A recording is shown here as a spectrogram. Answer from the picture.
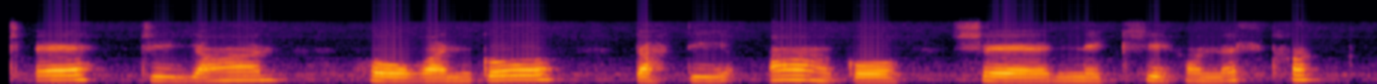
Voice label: When I set out for home with the melon it started, Navajo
